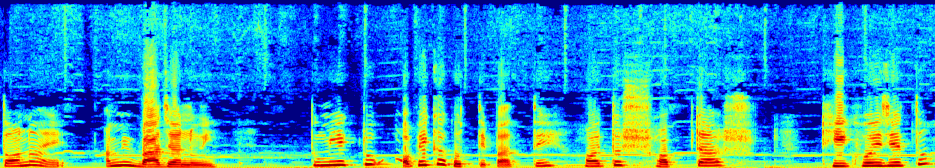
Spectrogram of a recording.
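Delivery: wounded resignation behind a smile; pained smiling forgiveness. Acted. Betrayed wife forgives cousin and leaves husband, pained resignation. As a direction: absolve her gently while hurting inside. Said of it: "হাসি মুখে উত্তর দেয়".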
